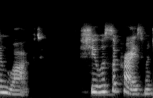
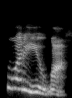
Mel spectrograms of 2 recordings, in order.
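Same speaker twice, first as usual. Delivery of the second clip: a mild, raised witchy demand; a hint of a cross witch; 6 semitones higher, 5 dB louder than usual. The witch calls from her window, mildly gruff. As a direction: bark it out like a grumpy witch.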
